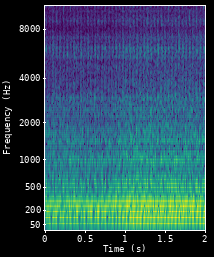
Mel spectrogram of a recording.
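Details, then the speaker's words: Curbside-rescued MTD mower, Tecumseh single-cylinder: steady, even drone at constant speed. The earlier hard metallic rapping noise has gone and it sounds like a normal mower; it is still on 0W-20 oil pending an oil change. "that hard metallic rapping noise could gone away sounds like a normal lawnmower now"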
